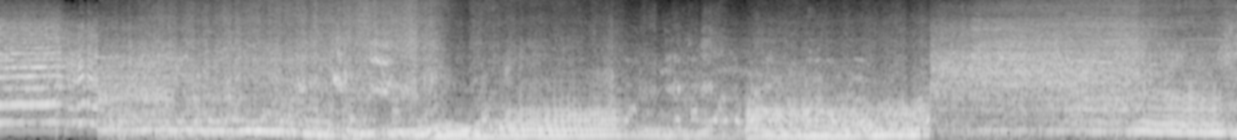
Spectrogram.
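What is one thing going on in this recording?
A rally car engine revs hard and drops as the driver shifts gears.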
